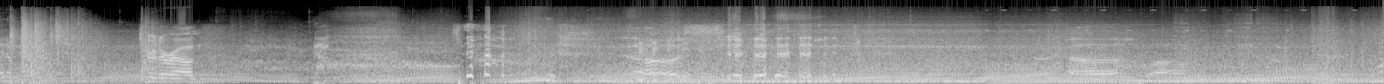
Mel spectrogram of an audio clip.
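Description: A vehicle engine roars and revs.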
